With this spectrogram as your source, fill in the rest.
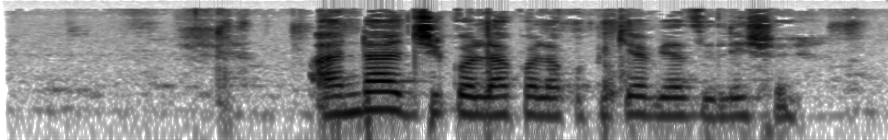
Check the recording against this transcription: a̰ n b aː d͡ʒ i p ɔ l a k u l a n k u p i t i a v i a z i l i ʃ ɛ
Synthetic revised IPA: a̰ n d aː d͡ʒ i k ɔ l a k ɔ l a k u p i k i a v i a z i l i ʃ ɛ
